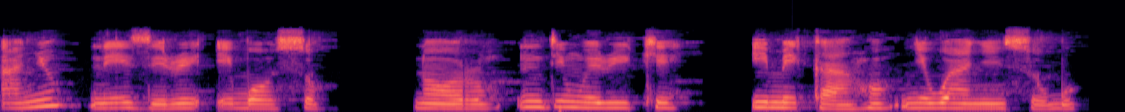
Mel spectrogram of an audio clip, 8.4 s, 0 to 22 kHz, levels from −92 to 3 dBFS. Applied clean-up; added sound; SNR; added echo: none; none; none; none.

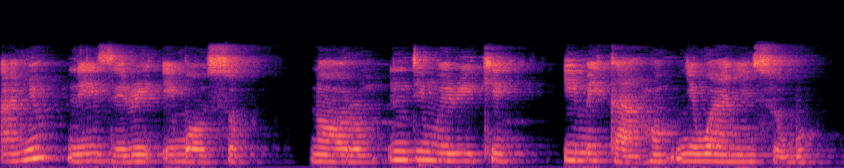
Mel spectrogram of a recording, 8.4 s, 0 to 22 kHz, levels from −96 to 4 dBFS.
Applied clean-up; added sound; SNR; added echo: none; none; none; reverberation time 0.7 s.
